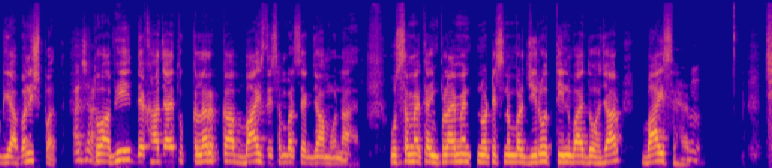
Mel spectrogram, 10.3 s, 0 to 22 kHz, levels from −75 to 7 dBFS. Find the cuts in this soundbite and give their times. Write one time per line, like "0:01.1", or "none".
none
